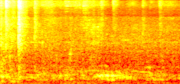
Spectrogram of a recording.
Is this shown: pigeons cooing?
yes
